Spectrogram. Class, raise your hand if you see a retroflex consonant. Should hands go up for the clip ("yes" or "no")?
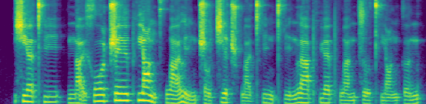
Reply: yes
